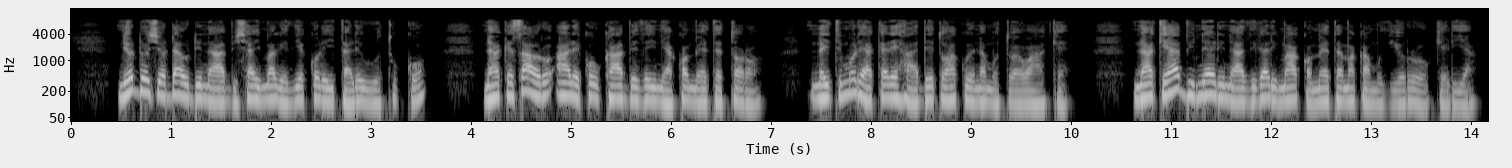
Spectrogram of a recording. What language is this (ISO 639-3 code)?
kik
